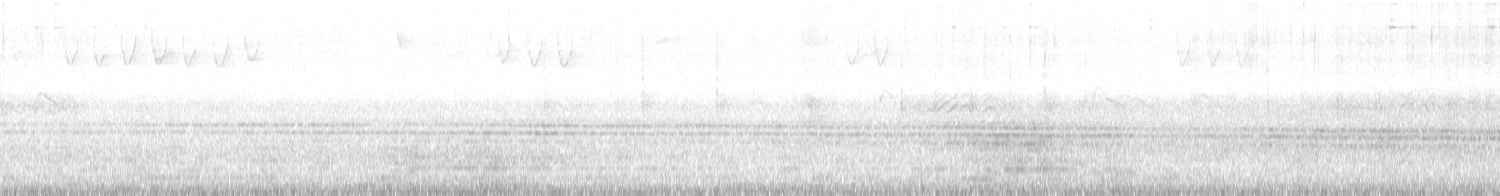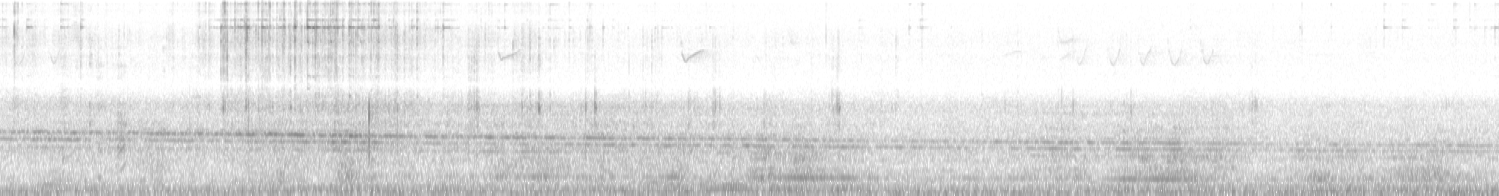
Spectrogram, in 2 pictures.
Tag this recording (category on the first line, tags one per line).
Soundscapes > Nature
alice-holt-forest
raspberry-pi
phenological-recording
natural-soundscape
field-recording
meadow
nature
soundscape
